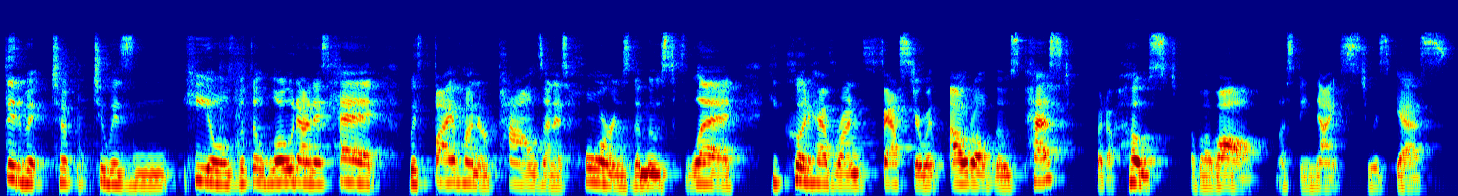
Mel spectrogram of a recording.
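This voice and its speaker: A woman reads a rhyming picture book to children at a slow pace. Her delivery is expressive and dramatic, with each line placed deliberately in a mid-pitched voice. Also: echoey room. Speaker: teacher reading a picture book aloud. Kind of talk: expressive children's storybook read-aloud.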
